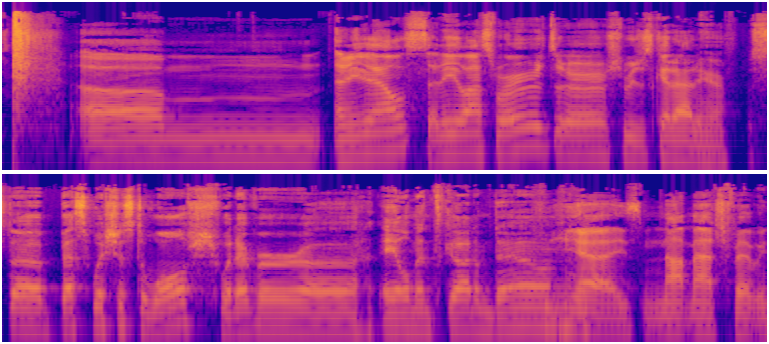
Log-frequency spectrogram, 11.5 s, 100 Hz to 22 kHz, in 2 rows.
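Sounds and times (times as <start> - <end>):
whip-crack sound effect: 0.0 - 0.4
speech: 0.0 - 11.4.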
